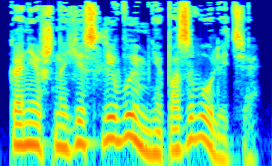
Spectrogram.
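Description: A man voicing an earnest young woman in love, talking in an excited, pleading rush. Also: medium pitch, a little fast, no echo, studio quality, natural voice.

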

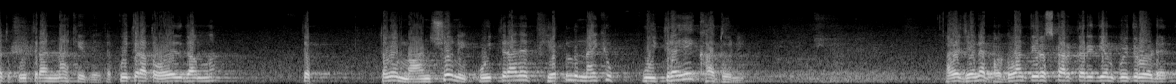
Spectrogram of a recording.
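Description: Swami guy telling a story in a sermon, slightly high voice, roomy hall echo. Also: a little mellow, a little hiss or hum. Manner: folksy, acts out voices in the story. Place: temple school hall. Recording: echoey hall with long reverb.

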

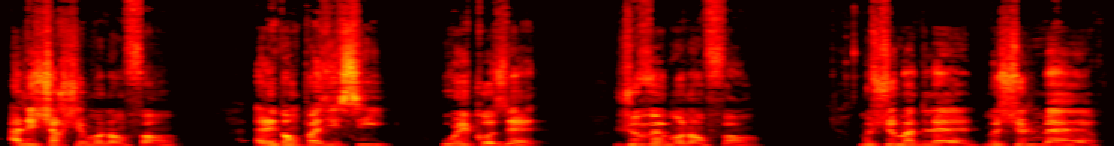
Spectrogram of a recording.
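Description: A man voicing a dying young mother in an audiobook, crying out in high, frantic pleas. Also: lively intonation, normal speed.

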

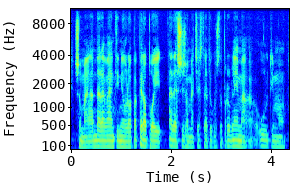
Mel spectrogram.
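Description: A man delivers a satirical theatre monologue in a low-sitting voice, talking conversationally and haltingly. He heaps ironic mock praise and seems ready to get excited at any moment.

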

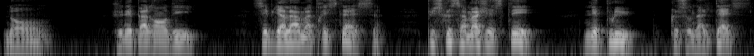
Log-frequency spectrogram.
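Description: A man reading the part of a sad, sickly young exiled prince, lower and softer, brooding through verse in a dramatic reading of a play. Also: animated, a little slow, gravelly.

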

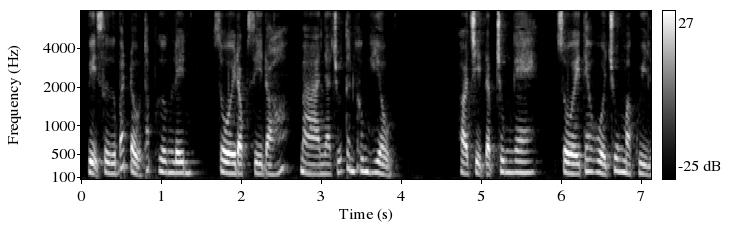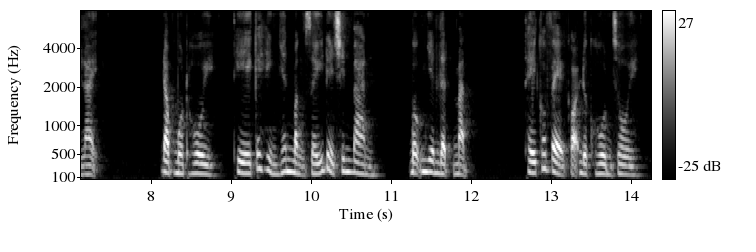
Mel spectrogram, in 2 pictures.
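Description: Dark husky woman narrating a ghost story. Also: lowish voice.

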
